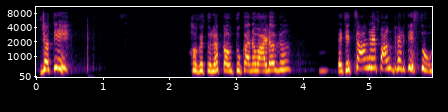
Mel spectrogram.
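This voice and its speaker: Film role: a middle-aged rustic mother-in-law, scolding, high voice. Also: normal speed. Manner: scolding, lamenting. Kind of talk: film acting.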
